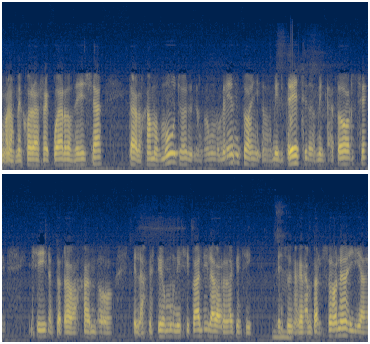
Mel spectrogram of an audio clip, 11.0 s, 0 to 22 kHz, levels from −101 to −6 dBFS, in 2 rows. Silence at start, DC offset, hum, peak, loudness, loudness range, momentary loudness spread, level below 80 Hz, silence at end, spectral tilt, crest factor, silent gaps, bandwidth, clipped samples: 0 s; under 0.1%; none; -10 dBFS; -30 LUFS; 2 LU; 11 LU; -68 dBFS; 0 s; -6 dB/octave; 20 dB; none; 8.8 kHz; under 0.1%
